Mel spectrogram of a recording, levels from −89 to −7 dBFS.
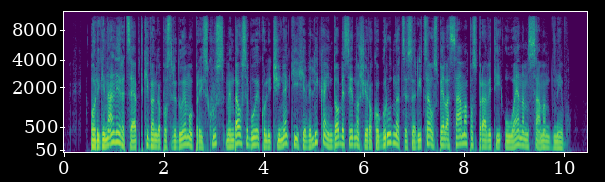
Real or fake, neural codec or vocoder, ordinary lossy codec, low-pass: fake; vocoder, 44.1 kHz, 128 mel bands every 512 samples, BigVGAN v2; AAC, 64 kbps; 10.8 kHz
